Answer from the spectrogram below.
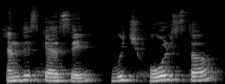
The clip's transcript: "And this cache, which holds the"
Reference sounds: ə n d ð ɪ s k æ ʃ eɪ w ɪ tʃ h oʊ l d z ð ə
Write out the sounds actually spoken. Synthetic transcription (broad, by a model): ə n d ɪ s k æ s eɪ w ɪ tʃ h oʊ l d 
